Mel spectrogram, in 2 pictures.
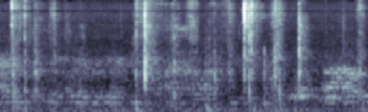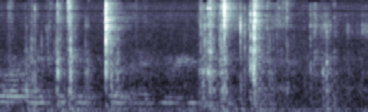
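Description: Faint, scattered small clicks and rustles of a baseball card being handled and slid into a plastic card sleeve.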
